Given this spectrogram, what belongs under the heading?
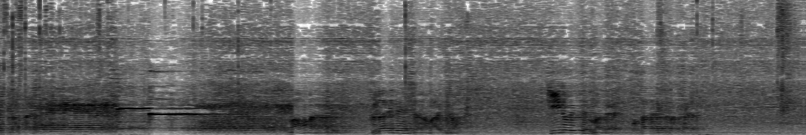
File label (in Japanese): sekkin, 接近放送 チャイムが独特です。; 湘南新宿ライン; 池袋・新宿方面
